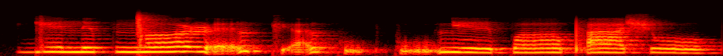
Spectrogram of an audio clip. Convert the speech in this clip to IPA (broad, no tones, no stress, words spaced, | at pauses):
ɡʲenepŋ͡ǀʌː ɭɛ̰l kʲa̰l kṵp kṵlʲeː pʌːpʼaːʃoː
